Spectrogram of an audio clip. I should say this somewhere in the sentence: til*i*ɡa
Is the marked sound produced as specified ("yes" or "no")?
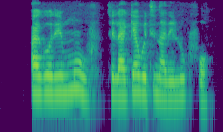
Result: no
